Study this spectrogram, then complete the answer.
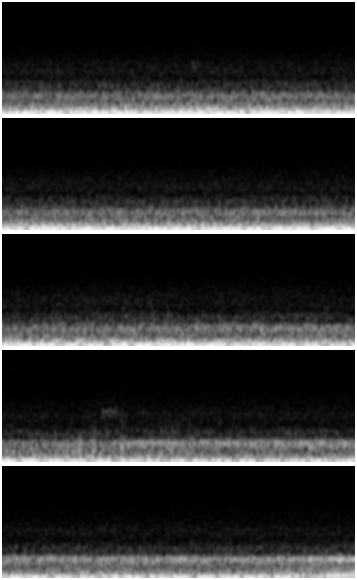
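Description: A bus rattles and hums as it rolls along the road.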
